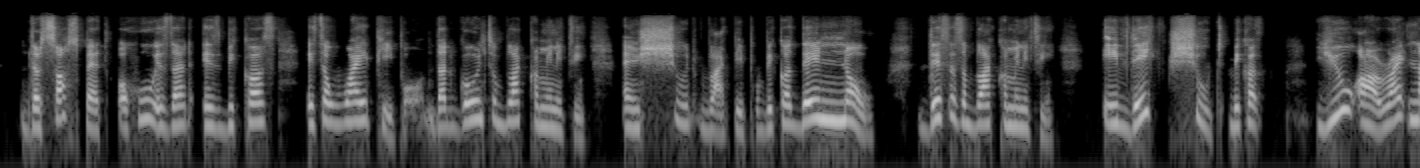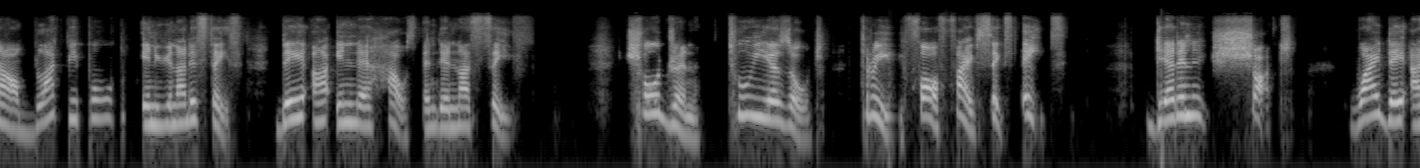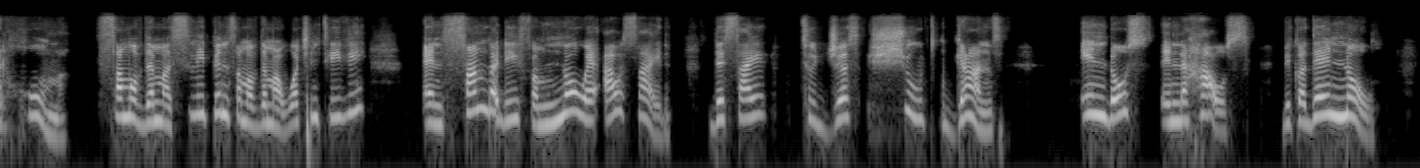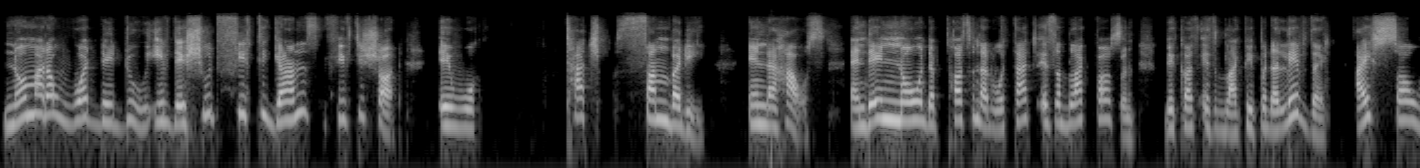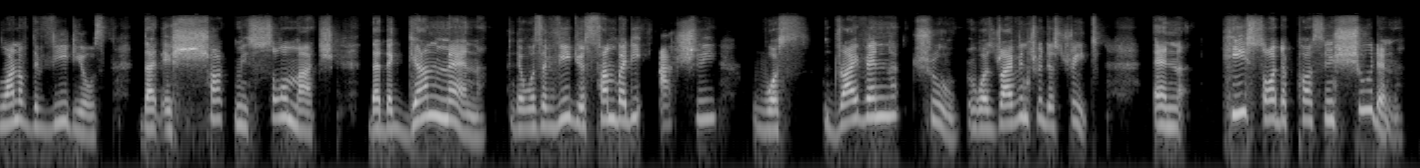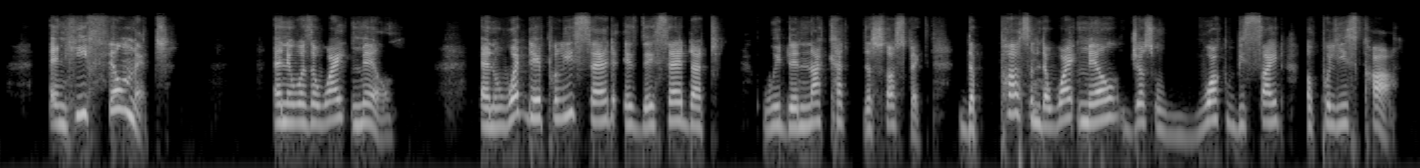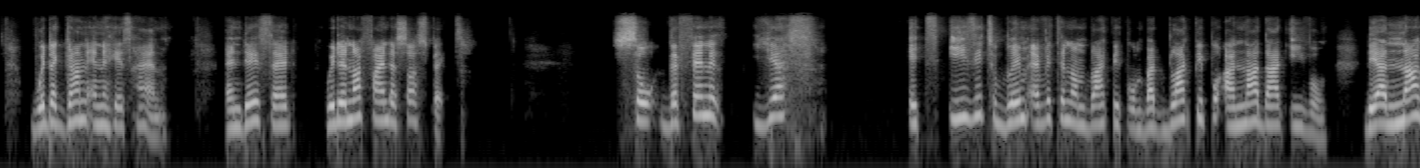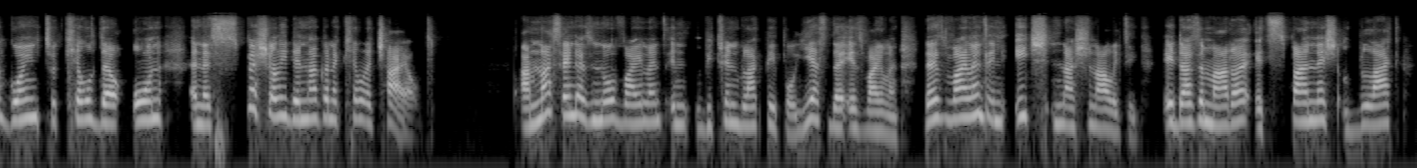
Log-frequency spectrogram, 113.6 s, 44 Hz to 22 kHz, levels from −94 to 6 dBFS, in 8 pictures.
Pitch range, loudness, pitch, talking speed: 210-275 Hz, -25 LUFS, 240 Hz, 150 wpm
